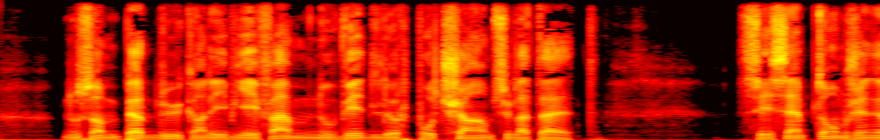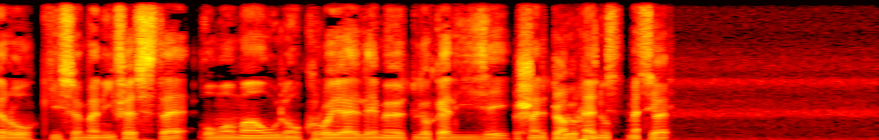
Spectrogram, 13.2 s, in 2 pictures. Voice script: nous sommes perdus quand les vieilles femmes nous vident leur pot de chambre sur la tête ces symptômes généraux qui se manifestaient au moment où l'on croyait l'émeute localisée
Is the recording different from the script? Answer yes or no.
yes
